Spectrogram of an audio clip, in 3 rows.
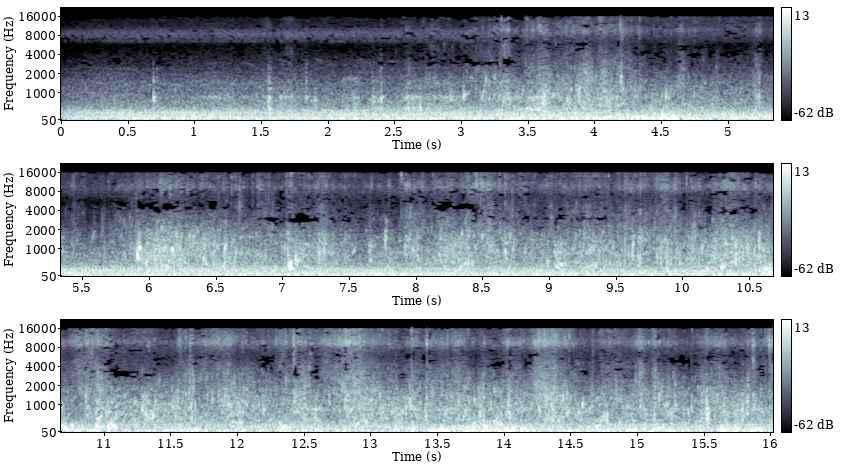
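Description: Wind buffeting the microphone over water splashing and slapping against the bow of an inflatable Alligator 2S Pro packraft as it is paddled through light chop. The noise is steady, with short irregular splashes throughout.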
